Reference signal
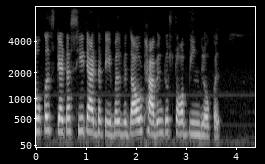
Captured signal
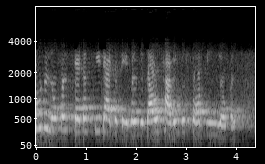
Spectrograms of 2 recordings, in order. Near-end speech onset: none

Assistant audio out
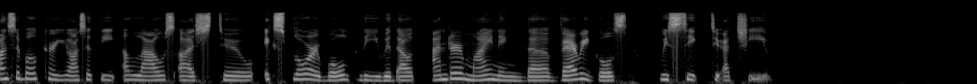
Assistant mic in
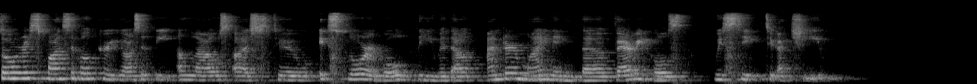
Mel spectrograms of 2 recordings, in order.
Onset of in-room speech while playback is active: none

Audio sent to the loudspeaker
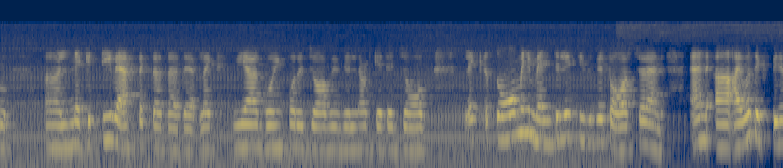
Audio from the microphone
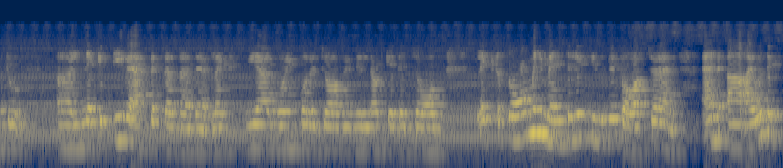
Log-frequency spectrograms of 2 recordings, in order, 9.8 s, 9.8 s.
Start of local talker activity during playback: none

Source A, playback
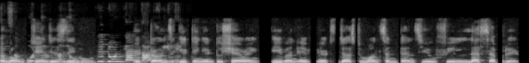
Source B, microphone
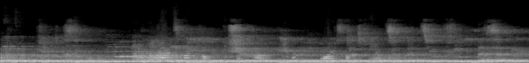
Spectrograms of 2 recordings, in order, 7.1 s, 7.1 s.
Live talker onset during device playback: 2.0 s

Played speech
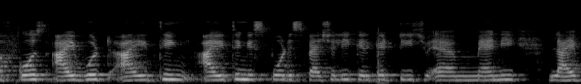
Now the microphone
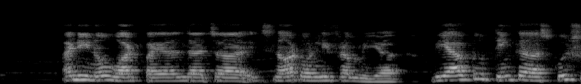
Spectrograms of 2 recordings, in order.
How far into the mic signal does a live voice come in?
0.6 s

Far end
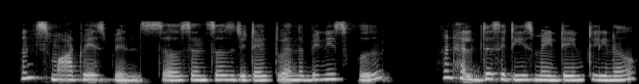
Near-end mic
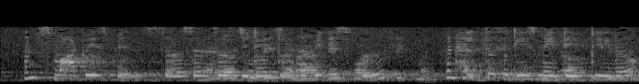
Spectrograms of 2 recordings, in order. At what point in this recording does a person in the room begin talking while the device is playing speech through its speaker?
2.0 s

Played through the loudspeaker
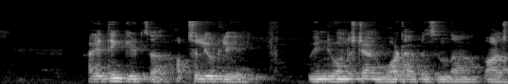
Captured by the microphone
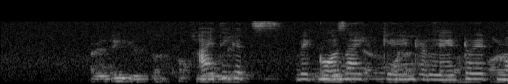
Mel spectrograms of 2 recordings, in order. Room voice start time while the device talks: 2.0 s

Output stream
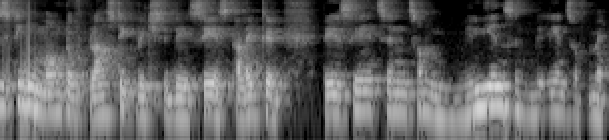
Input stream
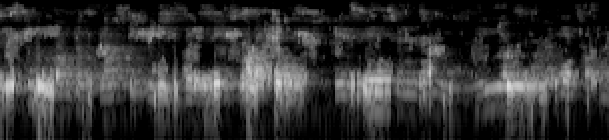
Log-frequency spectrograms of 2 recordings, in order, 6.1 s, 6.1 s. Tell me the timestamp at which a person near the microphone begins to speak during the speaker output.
none

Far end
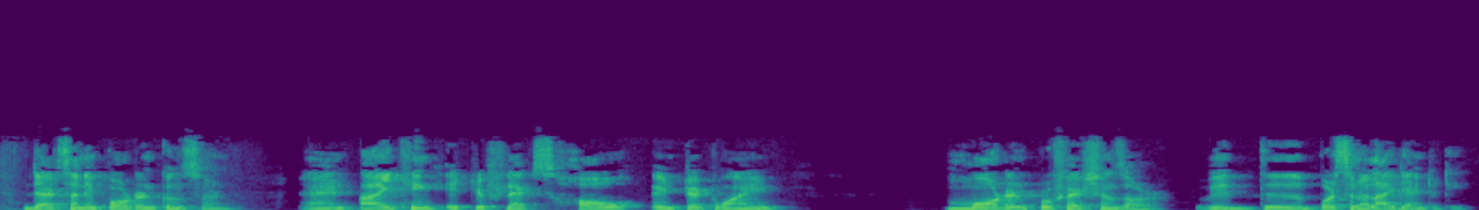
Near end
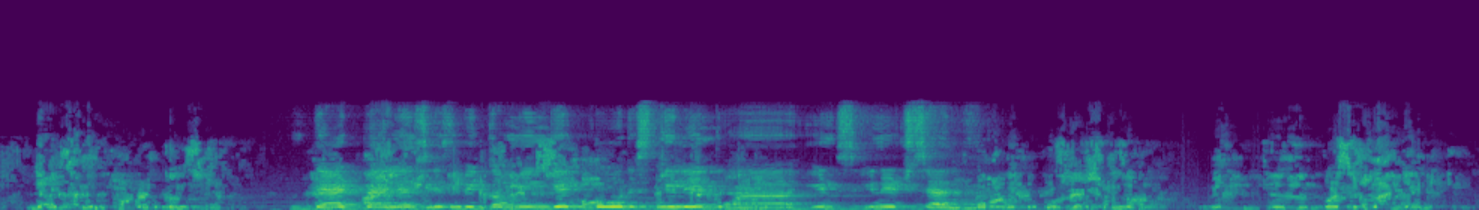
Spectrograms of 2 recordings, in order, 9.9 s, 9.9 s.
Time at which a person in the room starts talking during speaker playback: 1.9 s

